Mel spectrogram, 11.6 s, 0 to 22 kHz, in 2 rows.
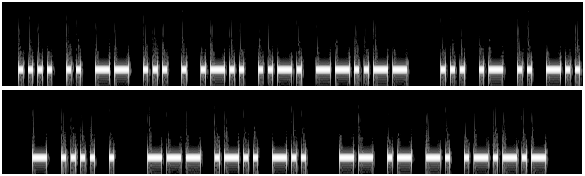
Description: Morse code, heard as a keyed tone, about 25 wpm, 700 Hz. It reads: HIMSELF, SAID THE OLD MAN.
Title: Sentences from Top 1600 Words 25wpm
